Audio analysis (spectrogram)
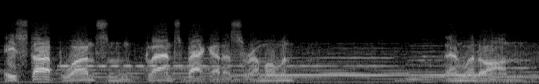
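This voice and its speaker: An actor playing a calm, weary frontier marshal, narrating and speaking in a measured way in a 1950s radio western. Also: male voice, sits low, over music. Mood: somber, reflective. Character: steady, weary frontier marshal telling his story. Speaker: lead and narrator.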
